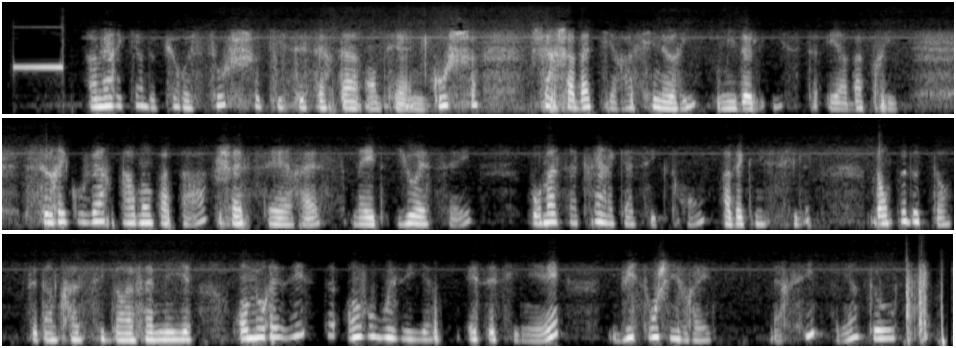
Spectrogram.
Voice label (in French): Irak repondeur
